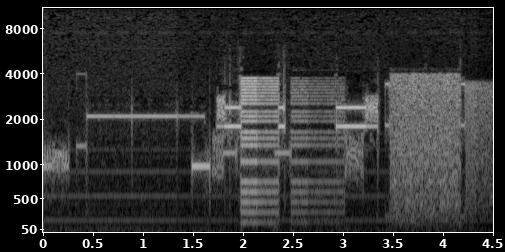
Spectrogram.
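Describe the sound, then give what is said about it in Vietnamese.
Electronic telephone beeps before a voicemail message: a few steady tones of shifting pitch follow one another, some layered, then give way to a loud burst of hiss. “bây giờ nhé, cô thử nghe một đoạn lời nhắn vào điện thoại của Lâm Mang, nghe thử xem sao nhé. Sau vài tiếng tút tút là một giọng nữ quen thuộc.”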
